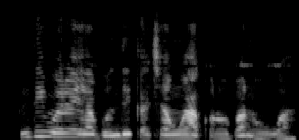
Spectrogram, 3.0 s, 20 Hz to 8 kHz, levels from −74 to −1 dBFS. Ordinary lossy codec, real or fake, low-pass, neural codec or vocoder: MP3, 48 kbps; real; 7.2 kHz; none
